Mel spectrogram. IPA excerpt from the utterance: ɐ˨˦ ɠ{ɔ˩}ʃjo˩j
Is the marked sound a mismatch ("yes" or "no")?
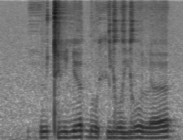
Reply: yes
